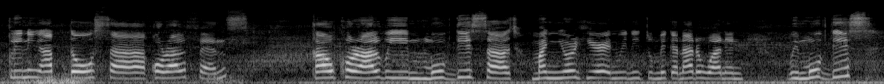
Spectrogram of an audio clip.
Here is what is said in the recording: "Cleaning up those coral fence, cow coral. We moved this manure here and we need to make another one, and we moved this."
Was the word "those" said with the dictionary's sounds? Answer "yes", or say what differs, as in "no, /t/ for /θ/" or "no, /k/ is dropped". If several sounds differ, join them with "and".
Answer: no, /s/ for /z/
